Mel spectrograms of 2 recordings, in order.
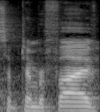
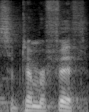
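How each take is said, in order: First: The number is said as the cardinal five. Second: The number is said as the ordinal fifth. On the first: The speaker calls it wrong. "not September fifth" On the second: The speaker calls it right. "I called it September fifth"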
